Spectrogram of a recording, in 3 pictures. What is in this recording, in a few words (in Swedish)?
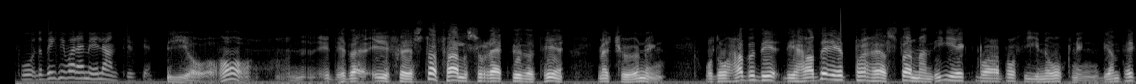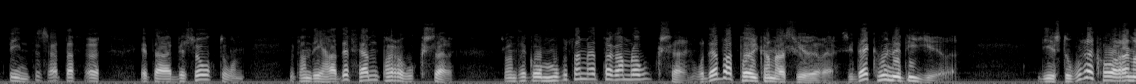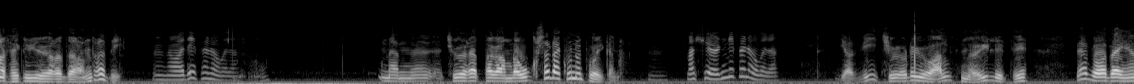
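Fellingsbro Västmanland, svenska sagor dialekter; Folkminnen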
